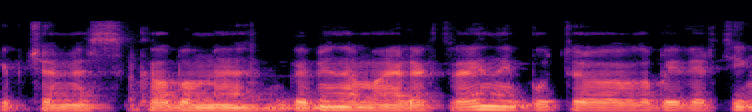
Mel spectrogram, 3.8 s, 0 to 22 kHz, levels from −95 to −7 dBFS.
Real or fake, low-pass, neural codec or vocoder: real; 9.9 kHz; none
